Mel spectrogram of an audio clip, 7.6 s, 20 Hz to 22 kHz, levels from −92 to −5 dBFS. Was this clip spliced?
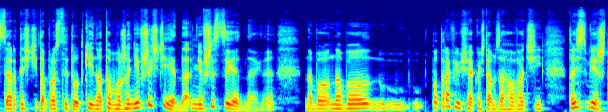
no; 0 cuts

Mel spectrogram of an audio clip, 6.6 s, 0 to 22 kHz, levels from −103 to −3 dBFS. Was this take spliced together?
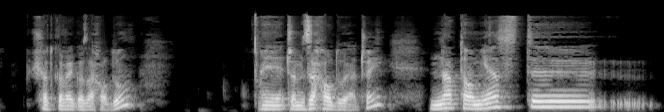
no; 0 cuts

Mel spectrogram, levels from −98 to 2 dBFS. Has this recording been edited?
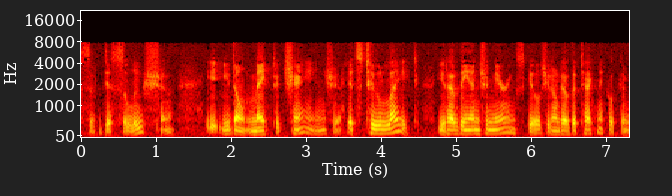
yes; 4 cuts; at 2.0 s, 2.5 s, 3.5 s, 4.9 s

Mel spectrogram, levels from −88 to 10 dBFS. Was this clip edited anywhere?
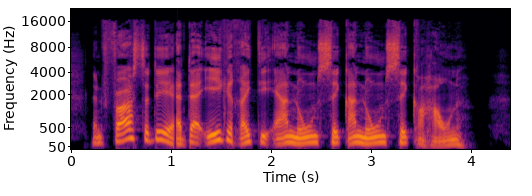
yes; 2 cuts; at 1.0 s, 2.8 s

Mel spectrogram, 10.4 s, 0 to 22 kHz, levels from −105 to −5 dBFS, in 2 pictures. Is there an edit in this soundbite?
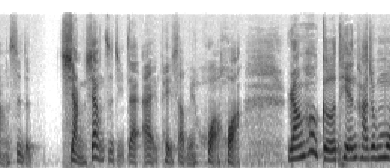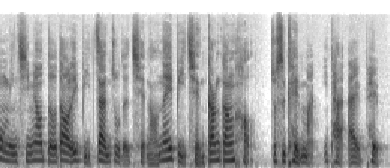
no; 0 cuts

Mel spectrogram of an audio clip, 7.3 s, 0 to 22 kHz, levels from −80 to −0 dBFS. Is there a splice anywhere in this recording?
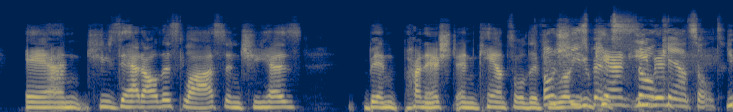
no; 0 cuts

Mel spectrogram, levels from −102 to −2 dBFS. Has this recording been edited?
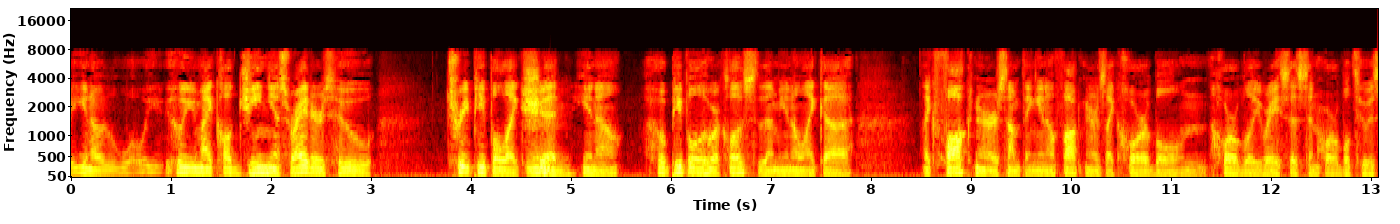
no; 0 cuts

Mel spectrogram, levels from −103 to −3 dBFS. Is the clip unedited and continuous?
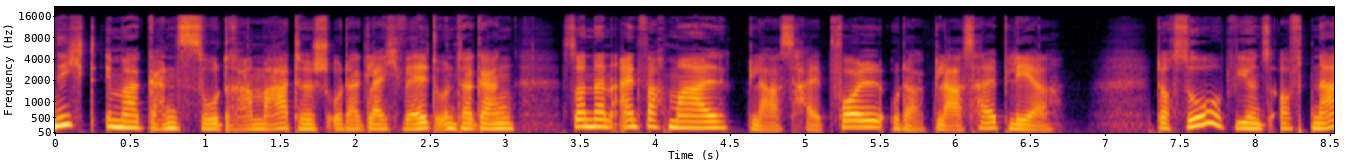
yes; 0 cuts

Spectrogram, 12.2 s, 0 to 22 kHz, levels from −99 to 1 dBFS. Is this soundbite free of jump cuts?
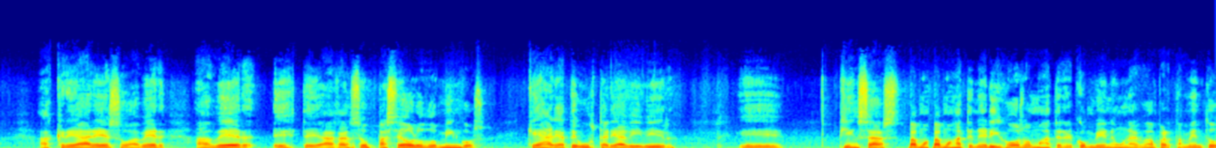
no; 3 cuts; at 8.3 s, 9.3 s, 10.8 s

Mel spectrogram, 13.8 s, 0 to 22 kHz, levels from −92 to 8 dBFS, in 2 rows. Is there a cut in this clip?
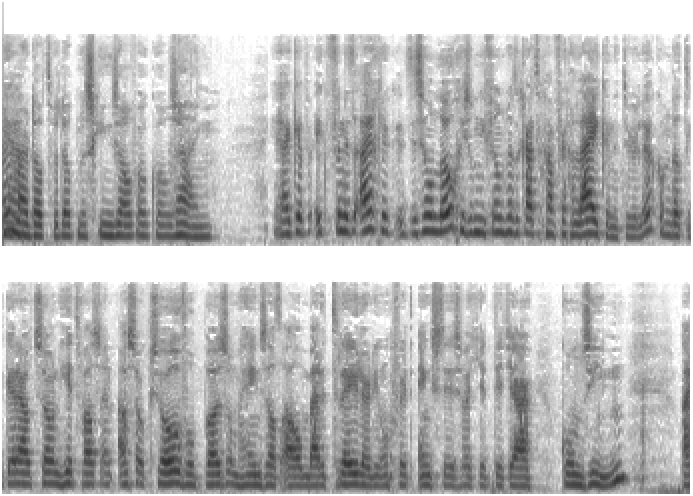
no; 0 cuts

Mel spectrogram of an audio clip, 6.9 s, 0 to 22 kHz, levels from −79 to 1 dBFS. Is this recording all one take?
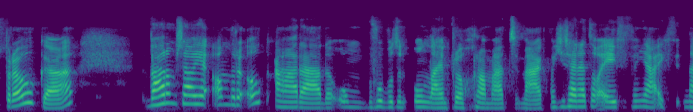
no; 1 cut; at 1.3 s

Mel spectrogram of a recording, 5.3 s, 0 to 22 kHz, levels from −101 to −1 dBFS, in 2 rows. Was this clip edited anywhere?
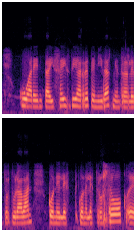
no; 0 cuts

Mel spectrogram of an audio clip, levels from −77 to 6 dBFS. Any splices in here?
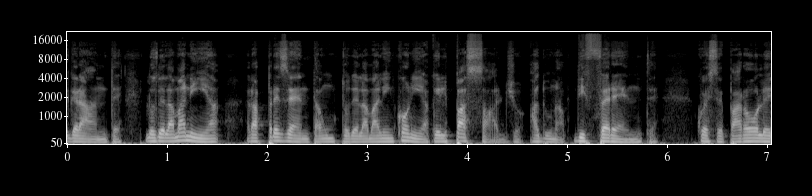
yes; 4 cuts; at 0.9 s, 2.7 s, 3.7 s, 5.0 s

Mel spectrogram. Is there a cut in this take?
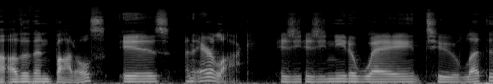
yes; 1 cut; at 3.0 s

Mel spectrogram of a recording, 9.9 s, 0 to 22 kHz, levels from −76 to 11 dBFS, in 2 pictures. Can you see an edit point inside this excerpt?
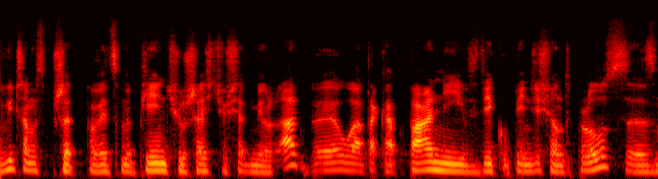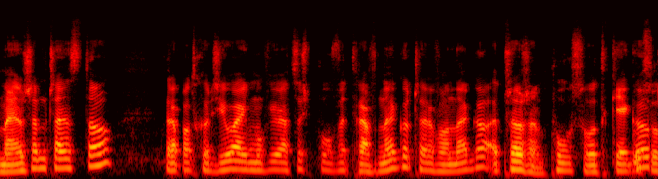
no; 0 cuts

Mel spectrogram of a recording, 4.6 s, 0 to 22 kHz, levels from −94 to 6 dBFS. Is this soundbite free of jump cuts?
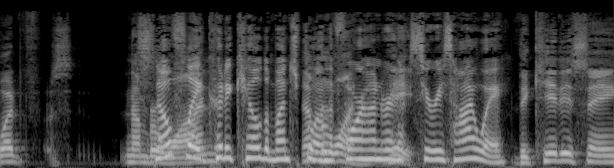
no; 1 cut; at 2.3 s

